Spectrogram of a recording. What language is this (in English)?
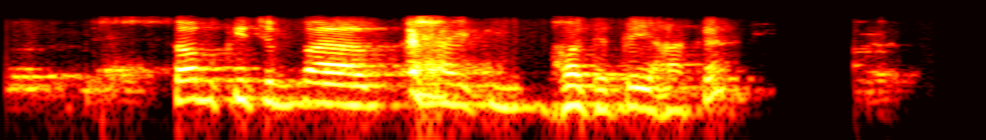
Maithili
